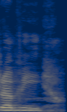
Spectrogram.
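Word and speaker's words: রবি: इसका nick name है रवि, और अगर हम लोग बंगाली में इसको प्रोनाउंसिएशन करेंगे तो रोबी होगा।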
